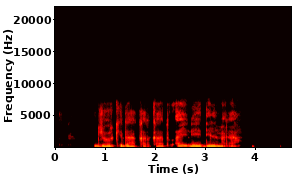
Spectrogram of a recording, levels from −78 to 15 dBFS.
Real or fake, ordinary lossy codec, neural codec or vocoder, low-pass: fake; Opus, 24 kbps; codec, 24 kHz, 3.1 kbps, DualCodec; 7.2 kHz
